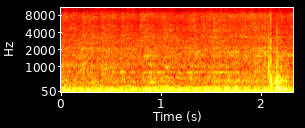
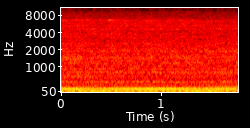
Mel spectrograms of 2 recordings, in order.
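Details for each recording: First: Ford F-150 5.4L 3V, cold start after a timing job: rough, lumpy idle with the whole engine shaking, one bank of cylinders misfiring, popping through the intake and a rattling knock-like noise, traced to incorrectly installed injectors. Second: Ford 5.4L 3-valve V8 in an F-150 after a timing chain job and fuel line replacement, starting with fuel trims reset: deep, even idle with no popping or misfires; runs great.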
